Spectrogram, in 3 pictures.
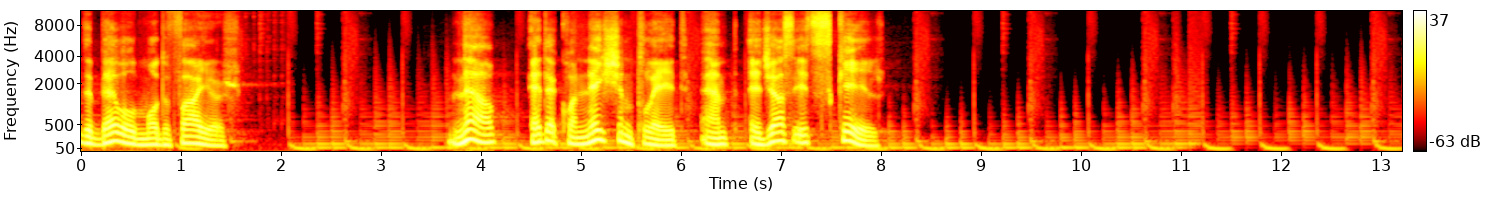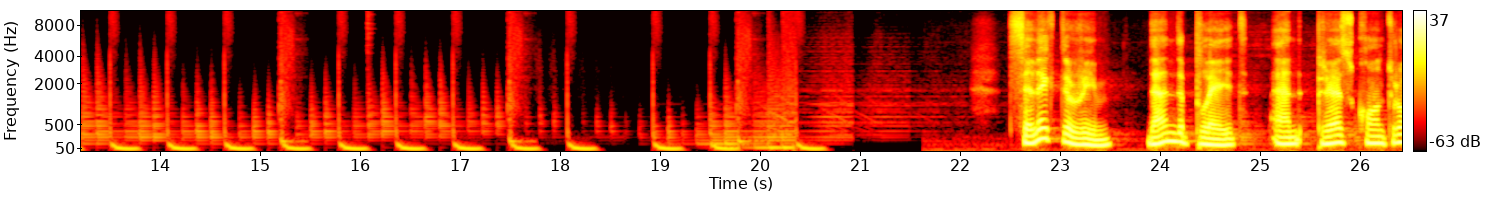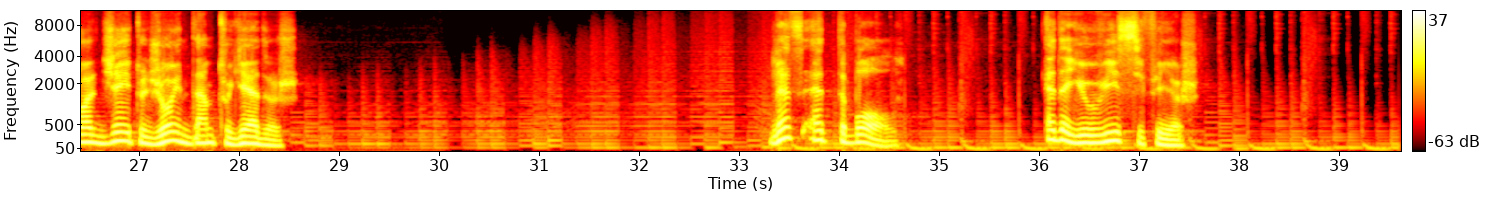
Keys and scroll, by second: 5.5 shift+a, 7.9 KP_3, 8.7 s, 10.1 s, 12.2 g, 14.5 KP_7, 15.5 s, 17.2 s, 18.9 g, 27.6 ctrl+j, 30.3 g, 37.1 shift+a.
